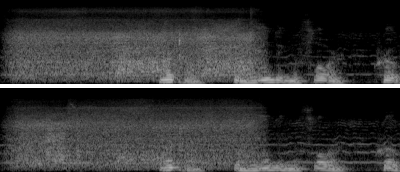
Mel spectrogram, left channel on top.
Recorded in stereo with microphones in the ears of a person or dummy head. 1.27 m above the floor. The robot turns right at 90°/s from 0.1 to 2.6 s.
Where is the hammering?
No hammering in this recording.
